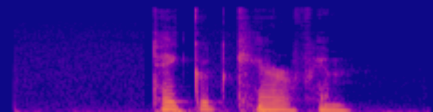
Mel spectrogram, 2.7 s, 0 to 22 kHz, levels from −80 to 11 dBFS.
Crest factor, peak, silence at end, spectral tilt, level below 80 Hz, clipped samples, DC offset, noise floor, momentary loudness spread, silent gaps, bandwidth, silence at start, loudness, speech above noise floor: 20 dB; -8 dBFS; 0.55 s; -7 dB/octave; -38 dBFS; under 0.1%; under 0.1%; -58 dBFS; 10 LU; none; 16 kHz; 0.95 s; -26 LUFS; 34 dB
